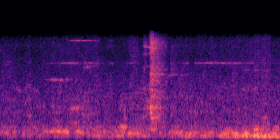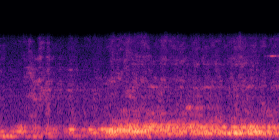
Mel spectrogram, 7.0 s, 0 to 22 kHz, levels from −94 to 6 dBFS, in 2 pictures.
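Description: Speech with a feedback echo between two devices from 2.13 s to the end: a second device replays the audio into the microphone, so each syllable returns about every 150 ms at about -15 dB. A spectrogram shows faint, evenly spaced copies trailing each syllable.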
